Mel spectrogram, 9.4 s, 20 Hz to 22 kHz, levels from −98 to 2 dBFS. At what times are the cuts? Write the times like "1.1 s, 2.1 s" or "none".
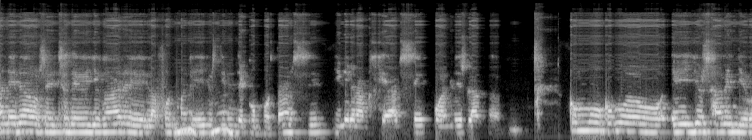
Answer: none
